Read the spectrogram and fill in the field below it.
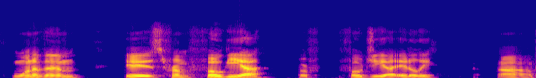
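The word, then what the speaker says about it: Foggia: to the Medieval Era and uh the correct pronunciation is fja it Italy and uh the part of China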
